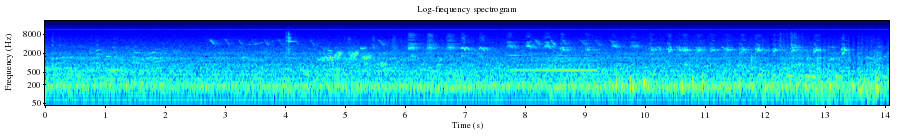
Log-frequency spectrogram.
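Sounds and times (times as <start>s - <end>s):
steady low hum: 0.0s - 14.0s
birds chirping: 2.7s - 13.5s.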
